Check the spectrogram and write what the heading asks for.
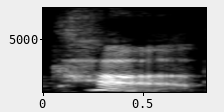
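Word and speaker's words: Kubb: But it's called Cub. – Will tell me, yeah, how to spell it, and we will put it in the show notes. – Yeah, it's K-U-B-B, and it's a long game.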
